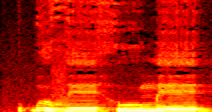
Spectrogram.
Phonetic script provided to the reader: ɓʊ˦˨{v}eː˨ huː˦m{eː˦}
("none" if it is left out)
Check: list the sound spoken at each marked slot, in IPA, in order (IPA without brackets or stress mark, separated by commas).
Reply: v, eː˦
